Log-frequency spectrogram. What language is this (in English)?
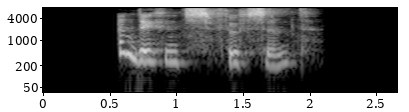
Kabyle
